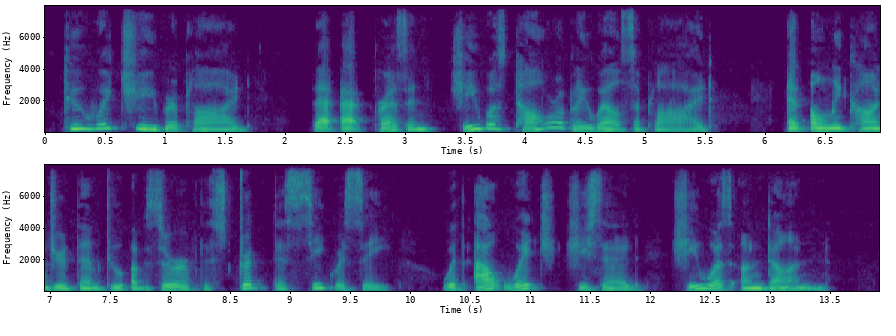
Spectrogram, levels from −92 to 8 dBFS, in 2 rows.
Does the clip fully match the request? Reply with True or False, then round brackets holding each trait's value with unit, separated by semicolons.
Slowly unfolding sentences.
True (120 wpm)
